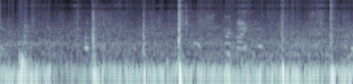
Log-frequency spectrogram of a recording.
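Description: Beach volleyball rally: four sharp slaps of hands and forearms striking the ball, about a second in, near two seconds, loudest just after two seconds, and again at three and a half seconds, over a steady low rumble.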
